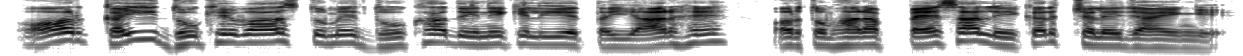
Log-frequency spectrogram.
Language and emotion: Hindi, neutral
